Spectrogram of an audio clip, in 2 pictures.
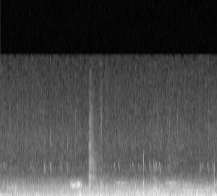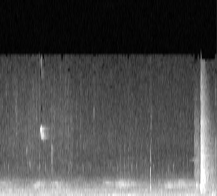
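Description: Faint outdoor ambience with distant birds calling a few short times. A single sharp click or knock near the end is the loudest sound.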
